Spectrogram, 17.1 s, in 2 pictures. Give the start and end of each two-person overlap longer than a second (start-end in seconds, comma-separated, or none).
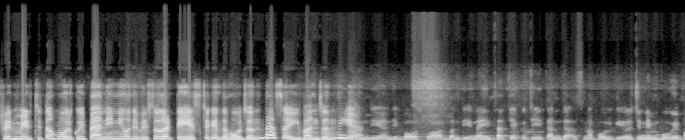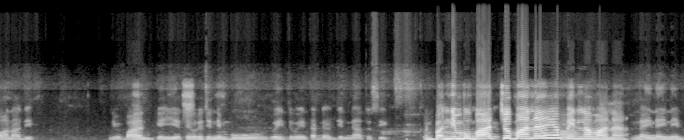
14.1-16.4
